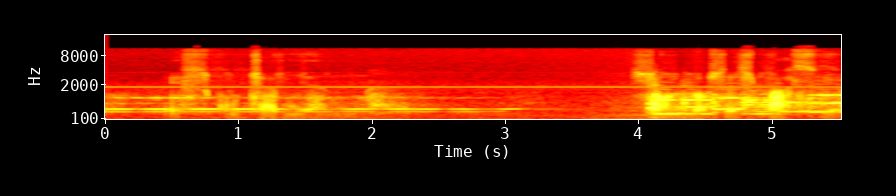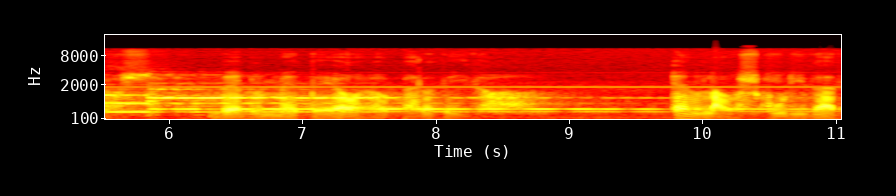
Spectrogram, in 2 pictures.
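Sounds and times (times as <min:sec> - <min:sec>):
high sustained tone: 0:00.0 - 0:11.0
lower sustained tones: 0:00.0 - 0:11.0.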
